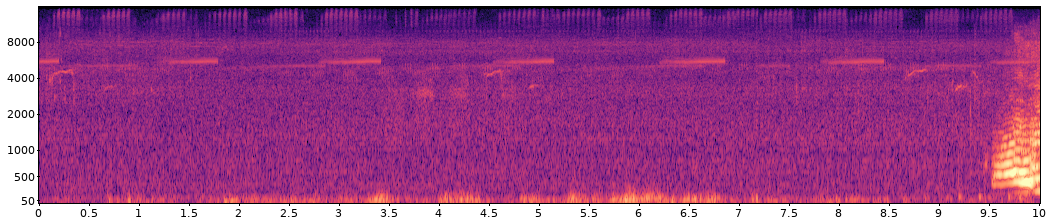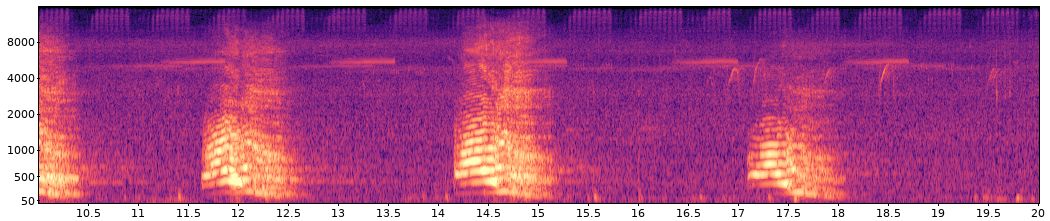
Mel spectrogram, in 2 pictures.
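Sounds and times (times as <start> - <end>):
tiger calling: 11.6 - 12.6, 14.2 - 15.2, 17.1 - 18.1.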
